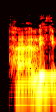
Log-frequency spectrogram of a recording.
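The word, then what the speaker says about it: phthalic: पे दो carboxylic acid, तो इसको फथैलिक एसिड, थैलिक एसिड प्रोनाउंस करते हैं, सिर्फ फथैलिक लिखते हैं, थैलिक एसिड के नाम से जाना जाता है।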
